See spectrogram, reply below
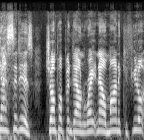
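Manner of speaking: frantic, panicked, high-pitched and urgent. Retelling what an ex said after sex without a condom: imitating a panicky ex. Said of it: "he panicked".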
